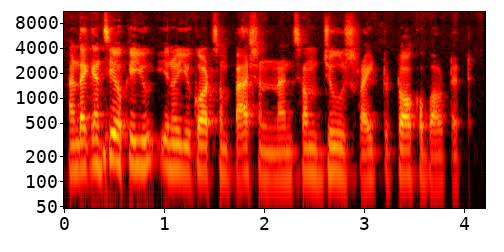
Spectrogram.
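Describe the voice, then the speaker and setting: A podcast host with a medium-pitched voice talks a little fast, joking and teasing his guest in casual interview chat and dropping frequent filler backchannels.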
